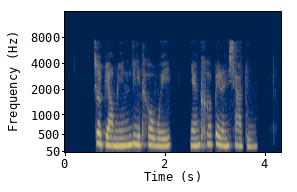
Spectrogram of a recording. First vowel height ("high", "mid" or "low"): mid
